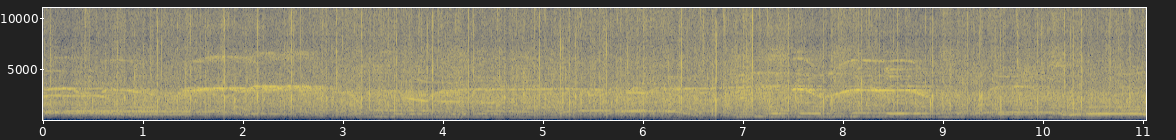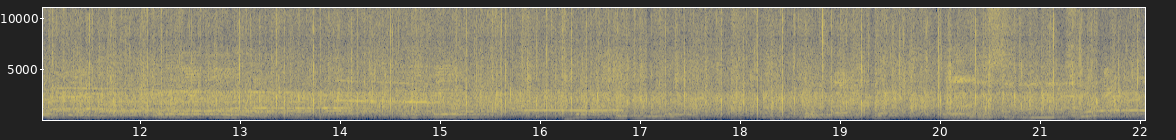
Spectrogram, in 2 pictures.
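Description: Concert audience applauding and cheering, steady clapping with scattered shouts and whoops over it, after a song has ended.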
